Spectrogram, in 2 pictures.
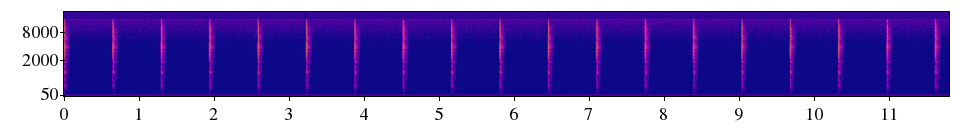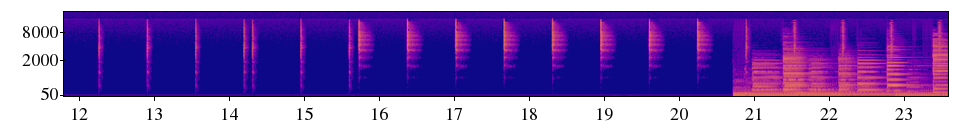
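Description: A metronome clicking steadily and faintly, about three clicks every two seconds; the clicks get louder about 15 seconds in. Near the end a Roland FP-50 digital piano comes in loudly, played in time with the clicks.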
